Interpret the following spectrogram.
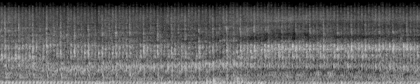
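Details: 1985 Peugeot 505 diesel (XD3), idling after hard driving: steady knock over diesel clatter about three to four per second tracking engine speed; rod knock, engine needs replacing.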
